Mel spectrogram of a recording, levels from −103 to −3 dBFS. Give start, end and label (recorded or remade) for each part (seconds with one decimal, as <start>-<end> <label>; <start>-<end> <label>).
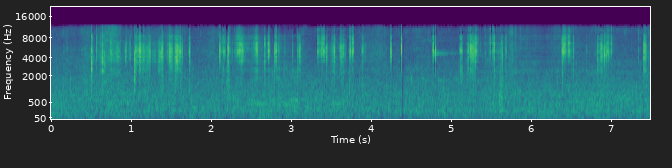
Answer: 0.0-2.3 recorded; 2.3-3.1 remade; 3.1-5.8 recorded; 5.8-6.5 remade; 6.5-7.5 recorded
